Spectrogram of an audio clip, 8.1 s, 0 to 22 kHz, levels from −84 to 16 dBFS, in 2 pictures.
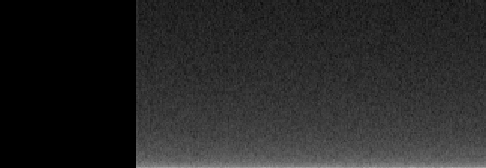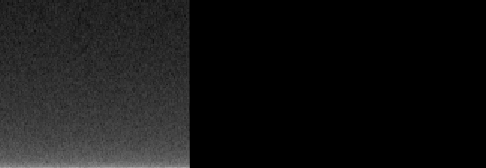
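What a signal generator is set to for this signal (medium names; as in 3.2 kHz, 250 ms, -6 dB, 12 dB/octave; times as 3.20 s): noise brown, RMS -20.5 dBFS 4.48 s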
